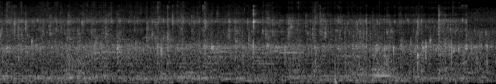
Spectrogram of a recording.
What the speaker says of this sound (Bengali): এই দেখেন আমরা পকোড়াগুলো সব তেলের মধ্যে ছেড়ে দিয়েছি, দেখতেই পাচ্ছেন ভাবে বুজবুজ করছে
